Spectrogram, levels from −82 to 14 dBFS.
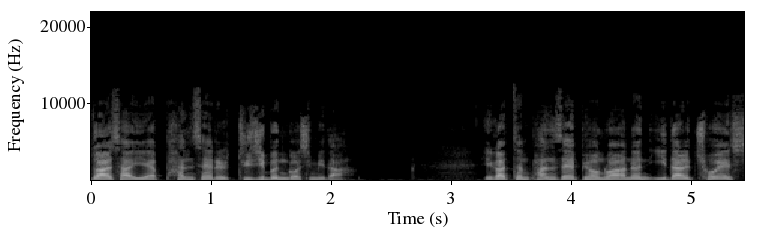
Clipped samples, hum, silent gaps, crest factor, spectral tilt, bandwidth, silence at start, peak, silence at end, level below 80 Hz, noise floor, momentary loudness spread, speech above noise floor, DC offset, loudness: under 0.1%; none; none; 22 dB; -4.5 dB/octave; 12 kHz; 0 s; -10 dBFS; 0 s; -68 dBFS; -67 dBFS; 7 LU; 37 dB; under 0.1%; -31 LUFS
